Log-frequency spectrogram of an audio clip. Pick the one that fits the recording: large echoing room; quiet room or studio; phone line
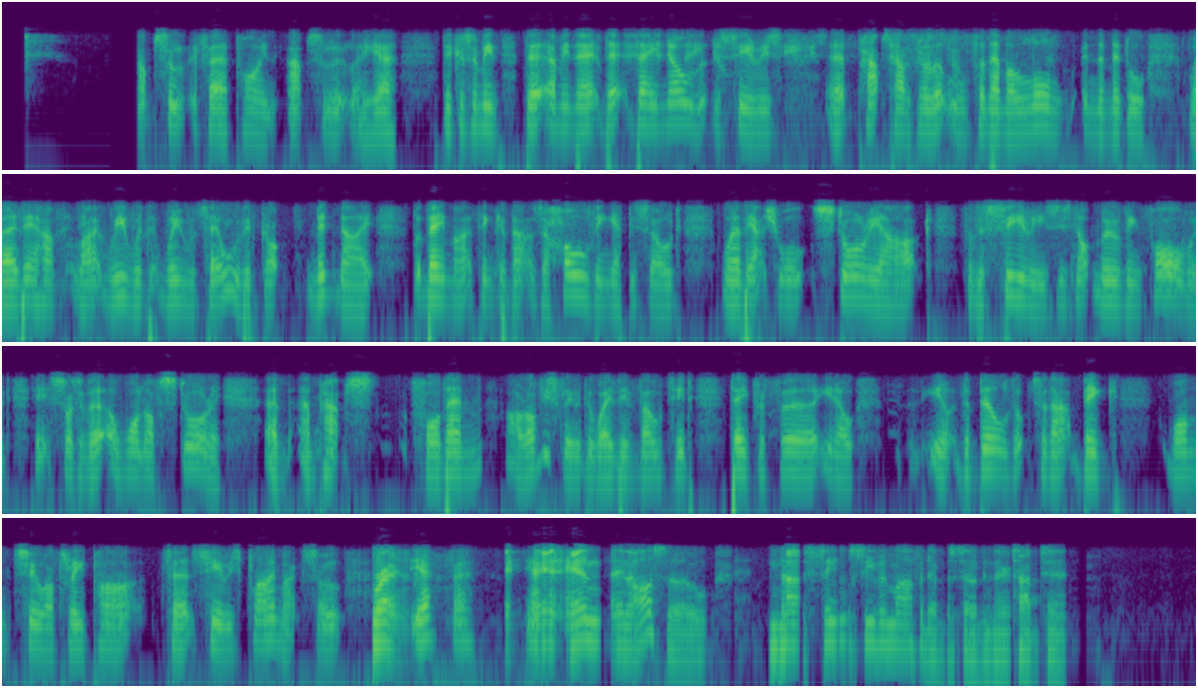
phone line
